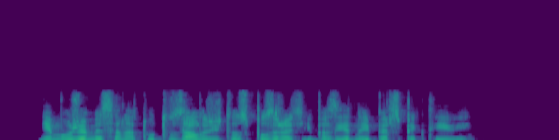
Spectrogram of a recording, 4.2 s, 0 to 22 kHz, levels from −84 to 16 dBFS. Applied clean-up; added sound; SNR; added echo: none; none; none; none.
